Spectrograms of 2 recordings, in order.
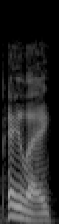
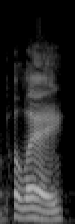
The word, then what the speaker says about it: Pelé: And speaking of soccer, a posthumous birthday to the great soccer icon Pele, or Pelé, different pronunciations right there, Pelé.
